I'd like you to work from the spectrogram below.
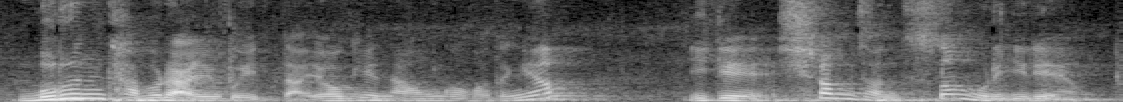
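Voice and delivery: ordinary delivery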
